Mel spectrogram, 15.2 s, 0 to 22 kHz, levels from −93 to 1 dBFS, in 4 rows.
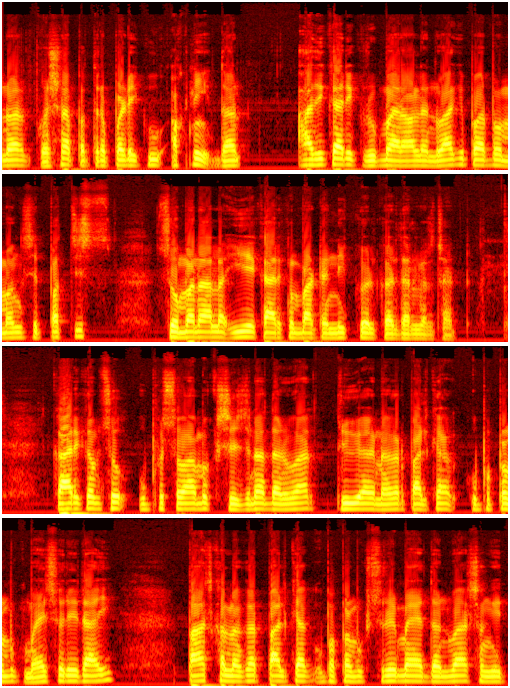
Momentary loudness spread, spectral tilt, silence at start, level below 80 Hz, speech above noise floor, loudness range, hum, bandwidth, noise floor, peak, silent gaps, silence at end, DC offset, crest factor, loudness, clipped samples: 7 LU; -5.5 dB/octave; 0 s; -50 dBFS; 26 dB; 1 LU; none; 17.5 kHz; -44 dBFS; -4 dBFS; none; 0.05 s; under 0.1%; 14 dB; -19 LUFS; under 0.1%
